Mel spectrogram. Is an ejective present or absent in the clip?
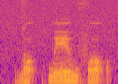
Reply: absent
